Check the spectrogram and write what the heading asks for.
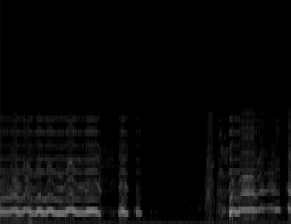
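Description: A high-pitched, wavering vocal wail that wobbles up and down for about a second and a half, then two short yelps, a brief silence, and the wail rising again near the end.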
